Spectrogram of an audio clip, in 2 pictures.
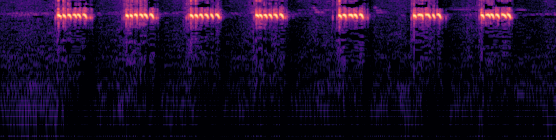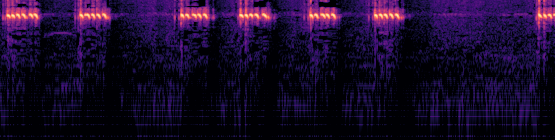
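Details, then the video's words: Midnight cricket giving sharp, high chirps in an even series of about three per second, then a pause of under a second before calling resumes; little else audible. "SUARA JANGKRIK TENGAH MALAM"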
